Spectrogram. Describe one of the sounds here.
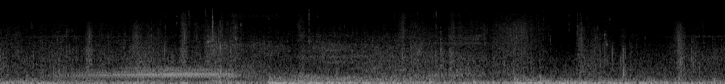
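Fire crackles and roars close by.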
